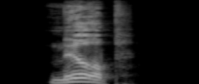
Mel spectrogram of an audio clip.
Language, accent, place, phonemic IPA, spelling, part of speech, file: German, Germany, Berlin, /mʏʁp/, mürb, adjective, De-mürb.ogg
- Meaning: alternative form of mürbe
